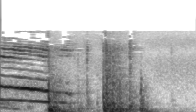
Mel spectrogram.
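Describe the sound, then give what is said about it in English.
A door is opened with a couple of heavy, dull thuds and rattling knocks following a brief tonal creak at the start, loud and abrupt before fading out. “Open the door”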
